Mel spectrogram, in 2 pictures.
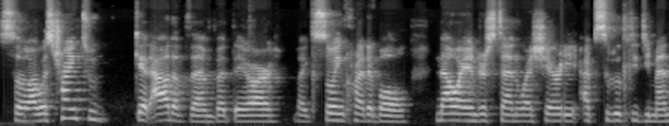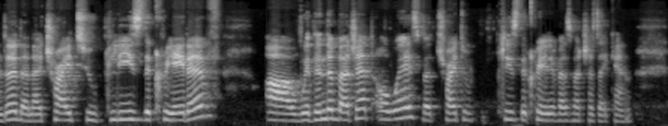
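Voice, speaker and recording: A woman with a French accent speaks at a medium pitch in a bright, sharp tone. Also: ordinary pitch variation, fairly quick pace, very clean recording, silent background. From France. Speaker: film producer. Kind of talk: panel discussion.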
